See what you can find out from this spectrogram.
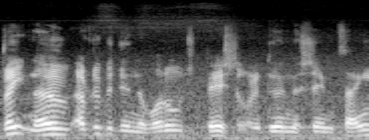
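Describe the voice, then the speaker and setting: Speaking at a fairly quick pace, a man talks with a Scottish accent. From Scotland. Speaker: podcast guest, political commentator. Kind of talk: casual chat. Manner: halting, repeats words.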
